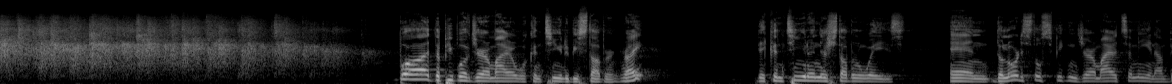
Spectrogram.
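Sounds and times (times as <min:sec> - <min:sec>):
audience applauding: 0:00.0 - 0:03.8
speech: 0:04.0 - 0:06.6, 0:07.6 - 0:11.7.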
